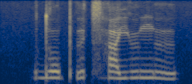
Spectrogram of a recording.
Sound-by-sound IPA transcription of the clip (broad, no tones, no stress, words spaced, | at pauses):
do pʼɨt͡sʰajʉ ŋɨ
